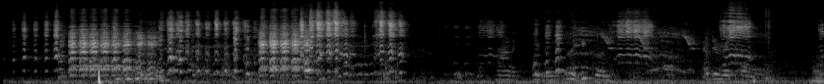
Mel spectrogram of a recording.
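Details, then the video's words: Black baby goats drinking milk bleat loudly and repeatedly. Their wavering, nasal cries overlap in quick bursts, then fade to softer, shorter bleats. "Baby Goats drinking Milk 🥛 Black Baby Goats - RELAXING SOUNDS"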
